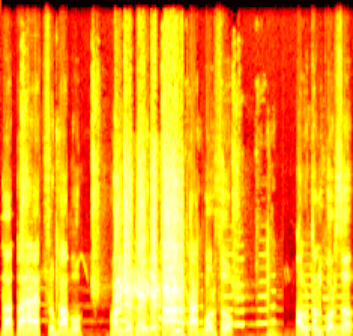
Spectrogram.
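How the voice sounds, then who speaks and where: A man's voice: sits high, steady tone, fairly quick, music in the background. A man playing a chatty, cajoling village creditor in a comic skit, with a rural Bangladeshi accent and a voice-changer effect. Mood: magnanimous, chatty. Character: talkative village man chasing a small debt from friends. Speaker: comedy skit performer. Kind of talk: comic dialect skit dialogue.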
